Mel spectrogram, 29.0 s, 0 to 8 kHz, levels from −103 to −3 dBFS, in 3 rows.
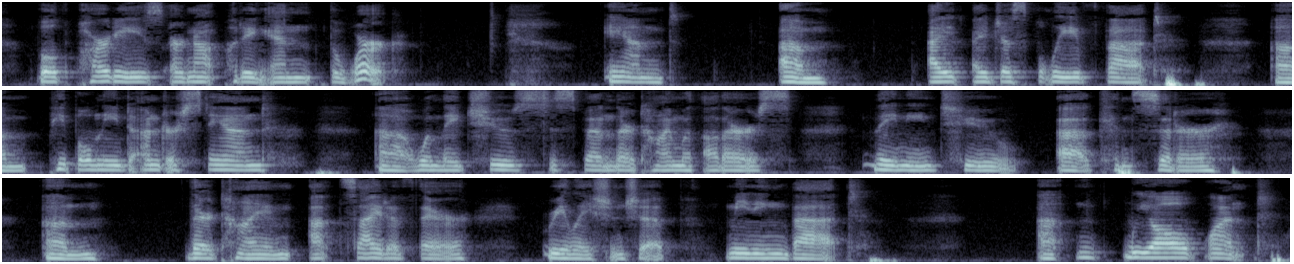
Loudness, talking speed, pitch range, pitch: -32 LUFS, 100 wpm, 105-165 Hz, 155 Hz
